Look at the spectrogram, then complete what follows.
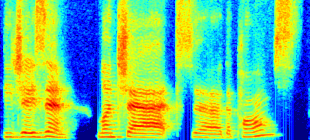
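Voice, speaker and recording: Naive washed up actor guy voiced by a woman, highish, casual and earnest, comedy table read. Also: takes it slowly. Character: naive, easygoing fading male movie star.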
